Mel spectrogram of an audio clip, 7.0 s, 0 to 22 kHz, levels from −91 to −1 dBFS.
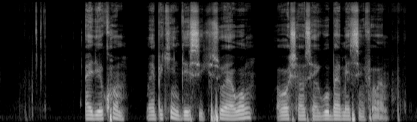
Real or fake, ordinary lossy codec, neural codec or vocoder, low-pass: real; none; none; none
